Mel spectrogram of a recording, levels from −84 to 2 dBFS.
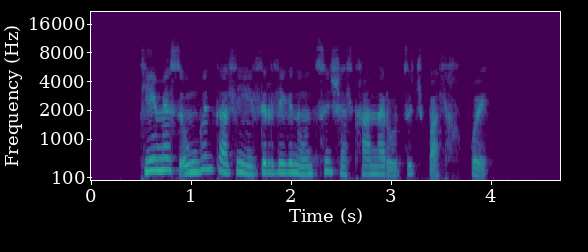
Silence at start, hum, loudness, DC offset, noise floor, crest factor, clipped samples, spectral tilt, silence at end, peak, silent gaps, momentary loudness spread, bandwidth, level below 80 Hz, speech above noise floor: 0.5 s; none; -40 LUFS; under 0.1%; -82 dBFS; 18 dB; under 0.1%; -5 dB/octave; 0.7 s; -24 dBFS; none; 10 LU; 13 kHz; -74 dBFS; 42 dB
